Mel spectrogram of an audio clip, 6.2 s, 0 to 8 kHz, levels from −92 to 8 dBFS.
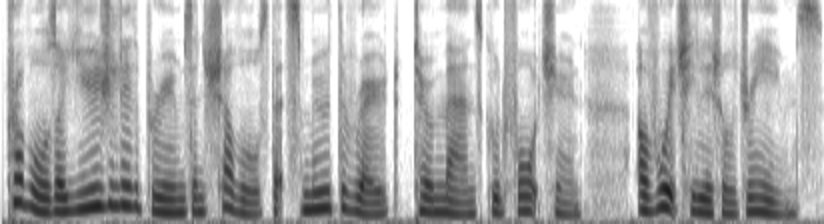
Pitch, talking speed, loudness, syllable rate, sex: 190 Hz, 205 wpm, -17 LUFS, 5.1 syllables/s, female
